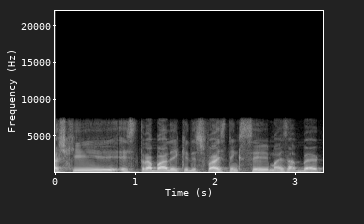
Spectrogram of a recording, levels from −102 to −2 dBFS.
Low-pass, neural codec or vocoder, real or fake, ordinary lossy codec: 7.2 kHz; none; real; none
